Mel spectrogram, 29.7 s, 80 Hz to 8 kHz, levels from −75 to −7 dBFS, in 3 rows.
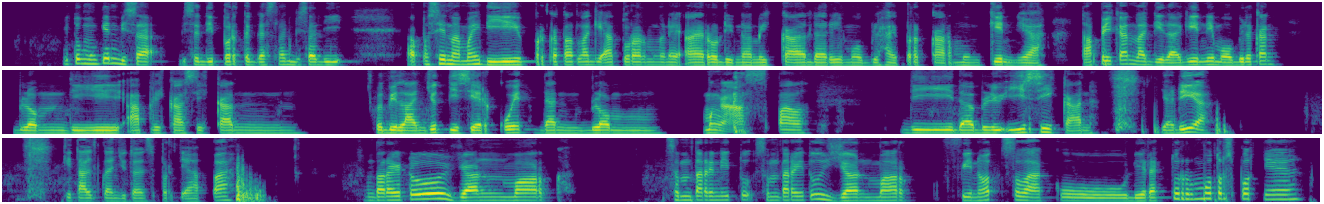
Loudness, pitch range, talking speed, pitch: -18 LUFS, 130-165 Hz, 125 wpm, 140 Hz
